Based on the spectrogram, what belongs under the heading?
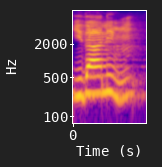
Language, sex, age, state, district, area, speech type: Sanskrit, female, 30-45, Telangana, Mahbubnagar, urban, spontaneous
